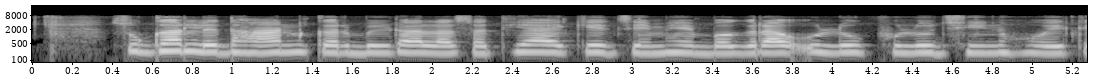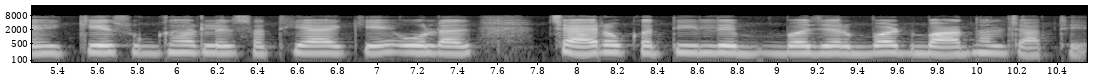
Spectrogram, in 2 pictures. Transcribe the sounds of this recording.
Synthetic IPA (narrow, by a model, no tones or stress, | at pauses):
sʊɡʱəɾled̪ʱaːnkəɾbiːɽalasət̪ʰijaːeked͡ʒemɦẽbəɡɾaʔʊlupʰʊlud͡ʒʱiːnɦoːekəɦikesʊɡʱəɾlesət̪ʰijaːjkeoːlat͡ʃaːɪɾokət̪ilebəd͡ʒəɾbəʈʰbãːn̆d̪ʱəlt͡ʃaːt̪ḛː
